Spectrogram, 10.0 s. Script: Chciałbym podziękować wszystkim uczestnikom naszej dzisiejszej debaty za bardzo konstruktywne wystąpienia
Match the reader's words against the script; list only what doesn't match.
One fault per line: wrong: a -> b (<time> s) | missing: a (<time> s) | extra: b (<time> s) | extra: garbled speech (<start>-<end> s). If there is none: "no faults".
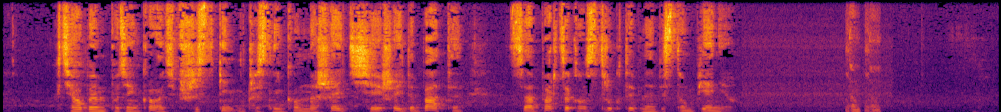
no faults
